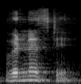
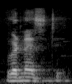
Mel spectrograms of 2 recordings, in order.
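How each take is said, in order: The two takes are said the same way.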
